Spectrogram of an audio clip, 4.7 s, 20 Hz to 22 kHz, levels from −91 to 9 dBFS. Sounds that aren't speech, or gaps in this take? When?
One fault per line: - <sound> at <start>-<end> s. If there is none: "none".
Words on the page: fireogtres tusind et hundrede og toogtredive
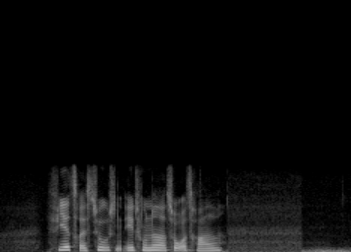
none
